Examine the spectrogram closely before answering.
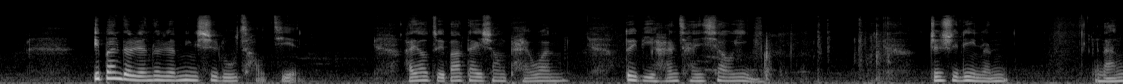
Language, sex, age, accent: Chinese, female, 40-59, native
